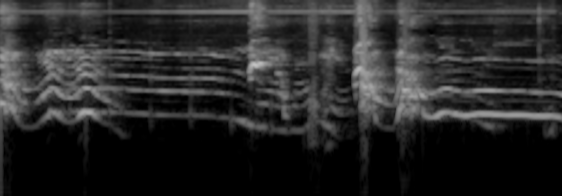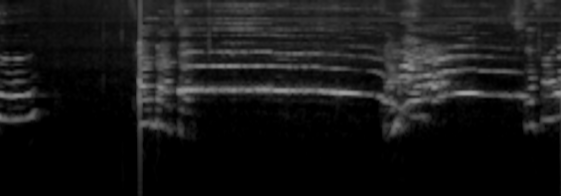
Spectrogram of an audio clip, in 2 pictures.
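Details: A three-year-old black Labrador Retriever, set off by talking huskies on TV, gives drawn-out howls that waver then slide downward, with short yelps, crying and whining between, and TV talk cutting in.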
